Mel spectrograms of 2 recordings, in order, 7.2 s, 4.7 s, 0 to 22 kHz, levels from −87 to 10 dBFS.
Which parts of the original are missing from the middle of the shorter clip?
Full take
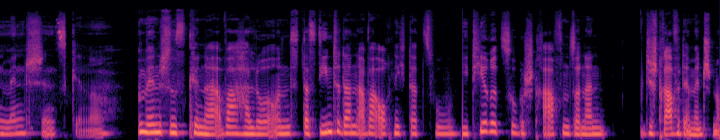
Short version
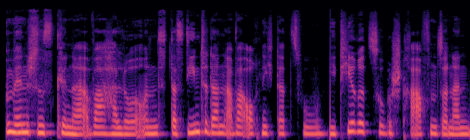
none

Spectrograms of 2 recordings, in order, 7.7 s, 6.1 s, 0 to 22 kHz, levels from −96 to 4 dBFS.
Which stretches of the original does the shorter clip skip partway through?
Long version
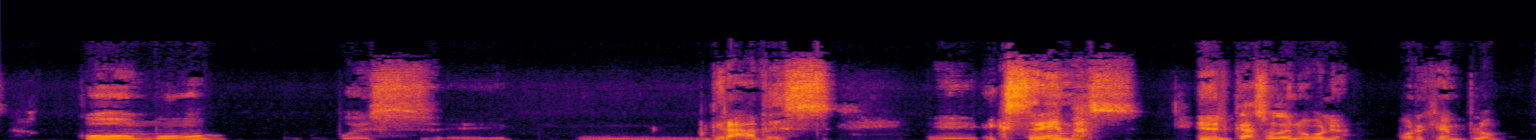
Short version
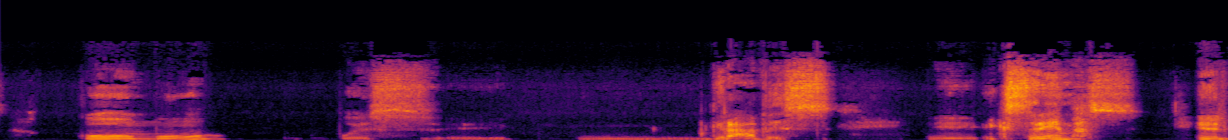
none

